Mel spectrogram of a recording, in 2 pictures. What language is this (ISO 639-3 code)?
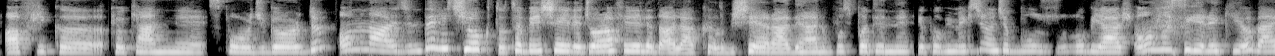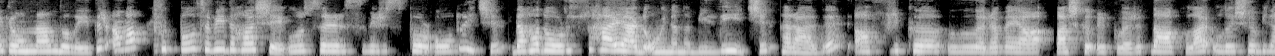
tur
